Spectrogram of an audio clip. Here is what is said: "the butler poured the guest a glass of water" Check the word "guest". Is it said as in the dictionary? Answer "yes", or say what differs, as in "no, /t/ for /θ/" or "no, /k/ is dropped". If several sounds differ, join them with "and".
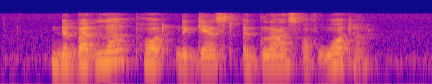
yes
